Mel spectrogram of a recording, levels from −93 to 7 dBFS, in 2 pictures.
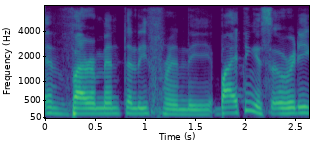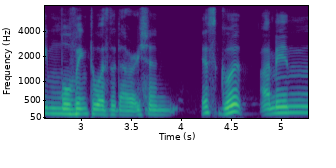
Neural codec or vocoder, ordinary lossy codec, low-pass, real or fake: codec, 16 kHz, 4 kbps, X-Codec, HuBERT features, trained on balanced general audio; none; none; fake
